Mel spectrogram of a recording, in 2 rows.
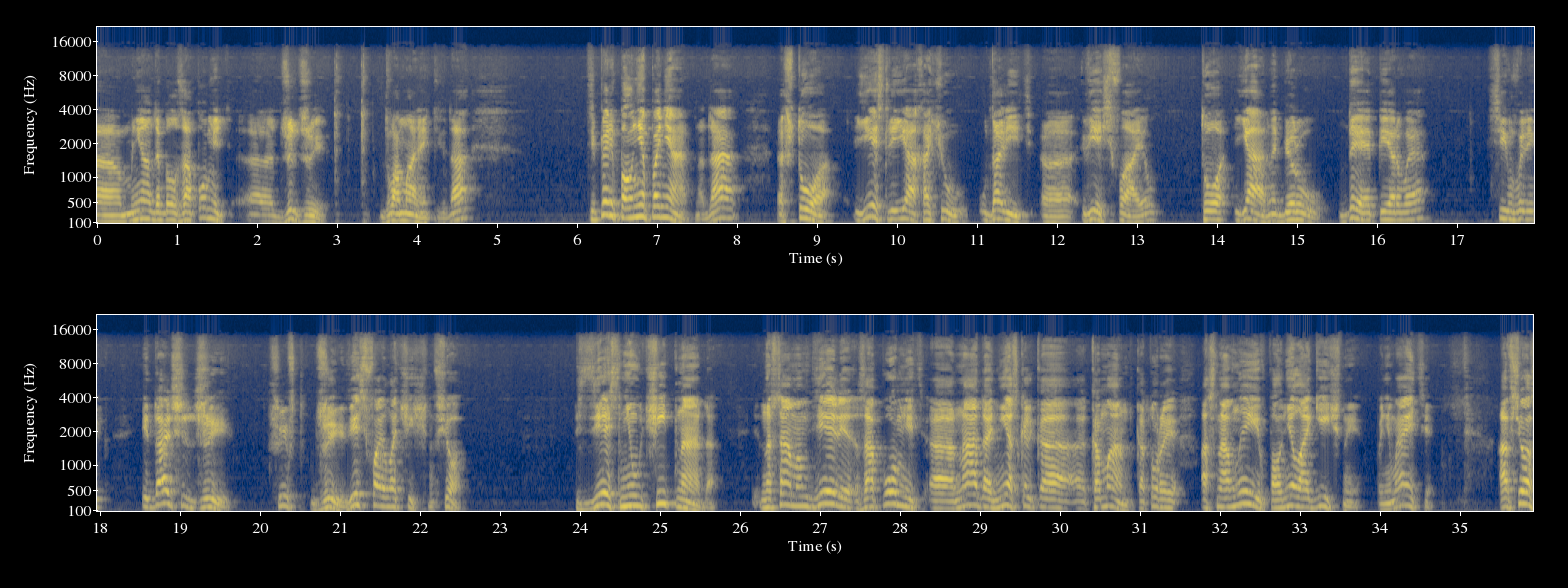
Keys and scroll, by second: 3.0-3.3 typing, 17.2 d, 20.6 shift+g.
